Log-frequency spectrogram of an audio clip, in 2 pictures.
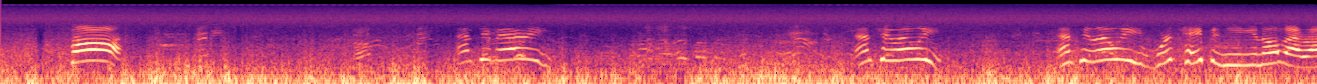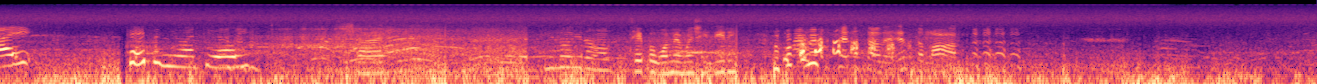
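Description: A group of women and children chat with animation outdoors.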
